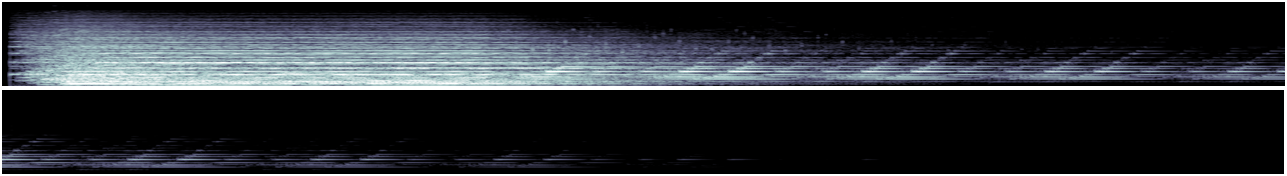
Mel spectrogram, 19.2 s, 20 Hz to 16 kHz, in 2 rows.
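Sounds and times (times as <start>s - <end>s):
orchestral ending hit effect from a synthesizer: 0.1s - 6.0s.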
